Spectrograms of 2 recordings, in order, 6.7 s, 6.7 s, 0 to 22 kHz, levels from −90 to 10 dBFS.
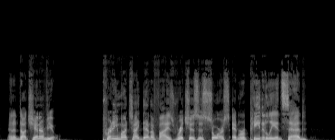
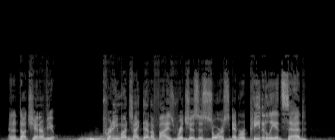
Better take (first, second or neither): first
